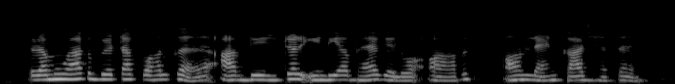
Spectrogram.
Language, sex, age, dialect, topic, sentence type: Maithili, female, 31-35, Bajjika, banking, statement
